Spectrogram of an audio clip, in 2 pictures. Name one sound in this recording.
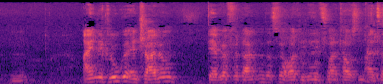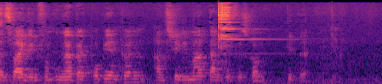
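An older man speaks calmly and with animation close by.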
